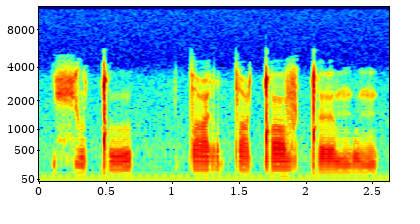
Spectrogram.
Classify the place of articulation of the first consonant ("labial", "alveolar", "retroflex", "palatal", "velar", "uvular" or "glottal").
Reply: palatal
